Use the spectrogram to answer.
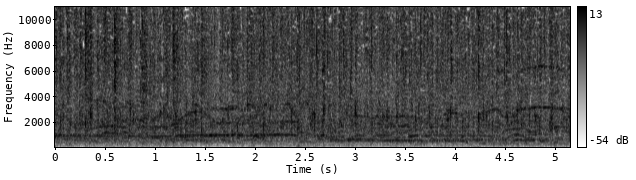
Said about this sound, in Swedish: Du ser, hon kan inte sluta applådera.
